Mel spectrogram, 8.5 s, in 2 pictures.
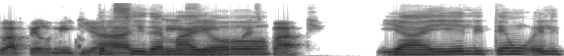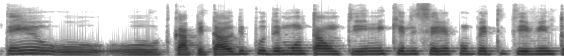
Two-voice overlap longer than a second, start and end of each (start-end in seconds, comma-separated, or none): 0.6-2.0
